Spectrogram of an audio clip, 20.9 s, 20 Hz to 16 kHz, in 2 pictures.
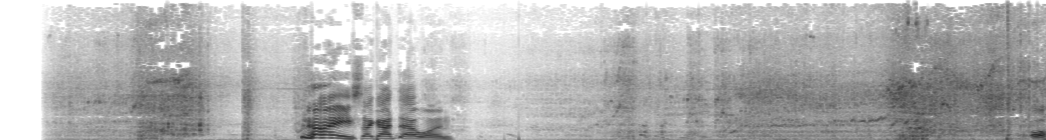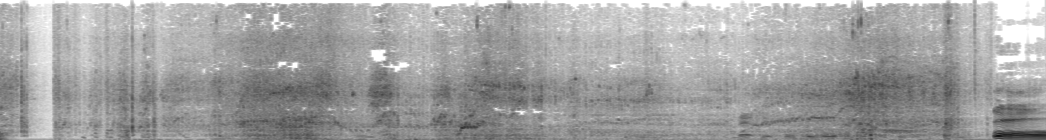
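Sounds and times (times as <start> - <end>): toy truck driving over gravel: 0.4 - 3.3, 4.4 - 20.8.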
